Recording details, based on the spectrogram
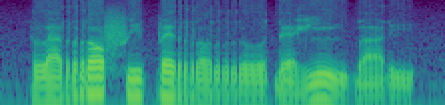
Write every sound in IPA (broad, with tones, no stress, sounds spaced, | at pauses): l a˨ r ɔ˦ f i˦ p ɛ˦ r ɔ˨ r oː˨ ɗ ɛ˨ ɣ ĩ˦˨ ɡ͡b a˨ ɾ i˨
